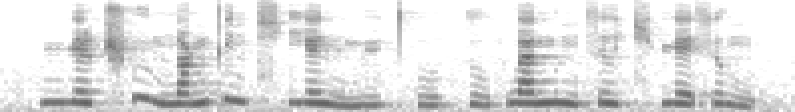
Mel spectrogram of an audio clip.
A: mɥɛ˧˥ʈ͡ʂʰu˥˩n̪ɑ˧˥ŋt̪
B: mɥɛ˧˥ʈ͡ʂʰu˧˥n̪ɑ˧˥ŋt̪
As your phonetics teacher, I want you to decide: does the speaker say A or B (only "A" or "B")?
A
